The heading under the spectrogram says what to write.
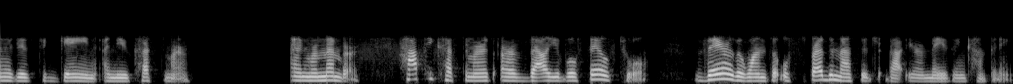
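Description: Throughout the clip, the speech carries plainly audible G.729 codec damage, consistent with the 8 kbit/s G.729A coder. Each 10 ms frame is rebuilt from a vocal tract filter, pitch predictor and a few pulses, giving a rough, synthetic edge. The line band runs from 200 Hz to 3.5 kHz.

From 4.25 to 4.33 s, VoIP packet loss concealed by the speech codec is heard. About 20 ms of audio is missing, which points to a single lost packet. The decoder extrapolated from its last pitch and filter state, and the recovering frames leave a brief weak or distorted stretch.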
